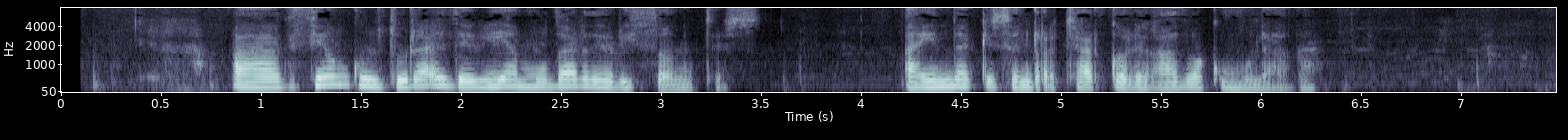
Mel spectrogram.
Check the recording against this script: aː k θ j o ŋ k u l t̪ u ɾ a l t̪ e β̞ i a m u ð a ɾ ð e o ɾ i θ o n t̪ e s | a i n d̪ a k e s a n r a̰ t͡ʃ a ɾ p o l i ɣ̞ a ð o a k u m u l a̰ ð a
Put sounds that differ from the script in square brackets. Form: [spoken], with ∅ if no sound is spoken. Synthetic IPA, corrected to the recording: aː k θ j o ŋ k u l t̪ u ɾ a l [d̪] e β̞ i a m u ð a ɾ ð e o ɾ i θ o n t̪ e s | a i n d̪ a k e s [e] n r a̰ t͡ʃ a ɾ [k] o l [e] ɣ̞ a ð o a k u m u l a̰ ð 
